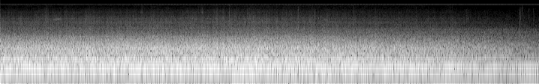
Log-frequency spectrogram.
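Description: Steady roar of an aircraft in flight, with a low hum running under it.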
